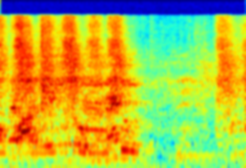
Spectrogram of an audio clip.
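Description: A man speaking for about a second and a half, then pausing, over a steady scratchy rubbing noise.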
